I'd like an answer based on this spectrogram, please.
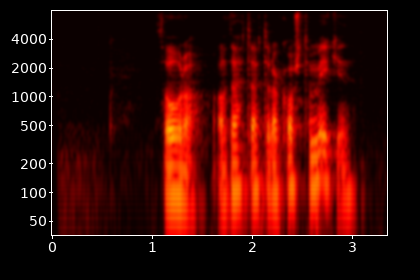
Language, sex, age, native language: Icelandic, male, 30-39, Icelandic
